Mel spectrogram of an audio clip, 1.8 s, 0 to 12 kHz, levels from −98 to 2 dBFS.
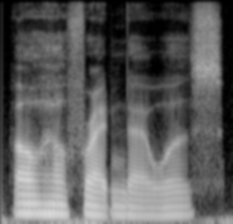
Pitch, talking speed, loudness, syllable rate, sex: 95 Hz, 170 wpm, -19 LUFS, 4.6 syllables/s, male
